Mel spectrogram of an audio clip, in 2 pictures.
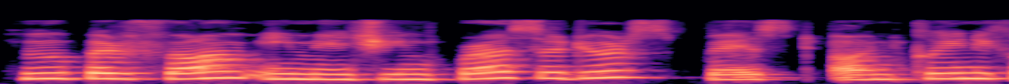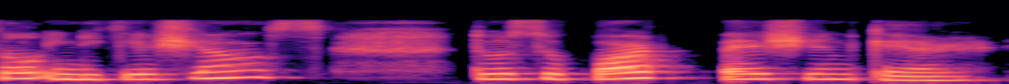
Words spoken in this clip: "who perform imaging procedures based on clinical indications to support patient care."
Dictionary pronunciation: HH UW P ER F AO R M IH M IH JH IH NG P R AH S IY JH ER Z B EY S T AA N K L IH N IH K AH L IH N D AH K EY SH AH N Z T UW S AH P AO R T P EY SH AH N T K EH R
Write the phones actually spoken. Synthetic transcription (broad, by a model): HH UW P ER F AO R M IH M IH JH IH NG P R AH S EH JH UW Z B EY S T AA N K L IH N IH K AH L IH N D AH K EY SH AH N S T UW S AH P AO R T P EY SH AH N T K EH R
